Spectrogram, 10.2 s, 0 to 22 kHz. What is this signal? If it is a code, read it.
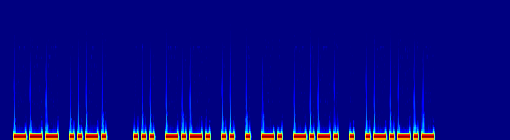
Morse code, heard as a keyed tone, about 15 wpm, 700 Hz. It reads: OF SCIENCE.
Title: Sentences from Top 1000 Words - Review Part 6 - 15wpm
